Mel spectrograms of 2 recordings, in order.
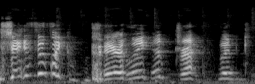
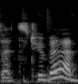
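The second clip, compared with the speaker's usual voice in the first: very soft, barely audible under-breath mutter; 5 semitones lower, 13 dB quieter than usual. Voicing a character who answers another character: muttered under his breath. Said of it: "under his breath goes".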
